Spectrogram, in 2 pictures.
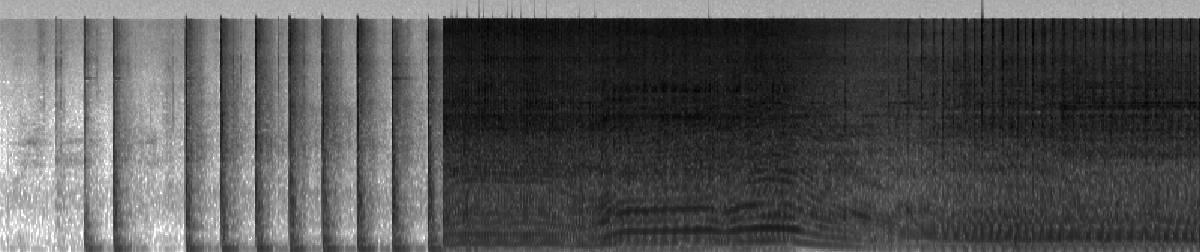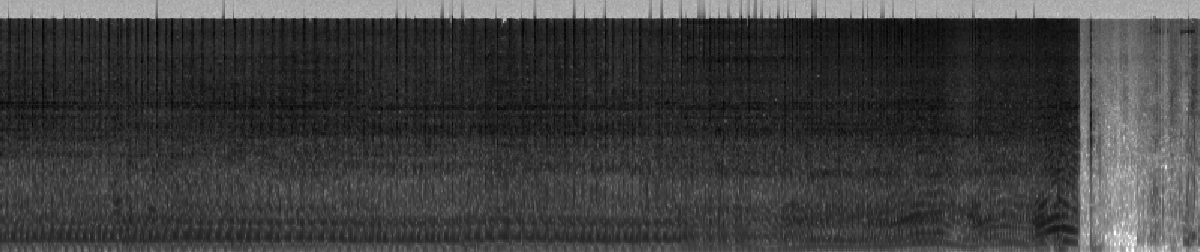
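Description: Hammer driving a nail into wooden boards with a quick run of about four strikes a second, then a chainsaw that runs loudly for most of the rest, revving up and down near its start and again near its end before cutting off suddenly.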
